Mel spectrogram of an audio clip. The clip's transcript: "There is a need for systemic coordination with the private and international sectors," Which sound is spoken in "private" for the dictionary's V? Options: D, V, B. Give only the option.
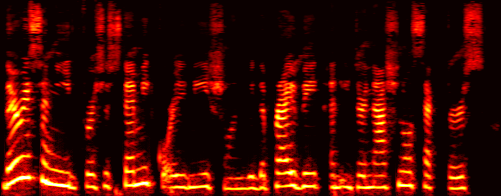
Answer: V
